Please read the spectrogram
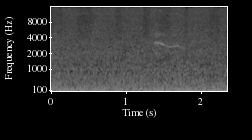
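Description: Quiet steady background hiss of room tone, with one faint, short high chirp that falls slightly in pitch about one and a half seconds in.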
